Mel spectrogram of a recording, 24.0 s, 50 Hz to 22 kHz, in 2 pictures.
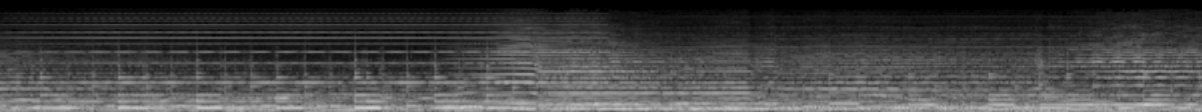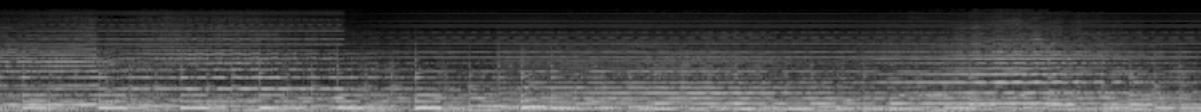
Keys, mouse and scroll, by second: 0.0-0.8 scroll down 2, 0.8-1.9 middle drag, 1.9-4.2 scroll down 2, 5.0 s, 9.2-9.6 scroll up 2, 9.9-10.7 scroll up 2, 10.7 drag, 11.4 click, 13.2 KP_1, 14.6 g, 17.9 click, 18.7 shift+a, 21.4 scroll down 1, 21.6-23.1 middle drag, 23.1-24.0 drag.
